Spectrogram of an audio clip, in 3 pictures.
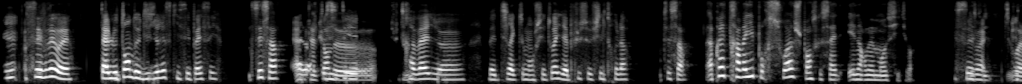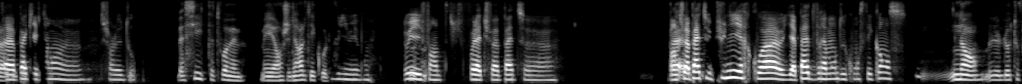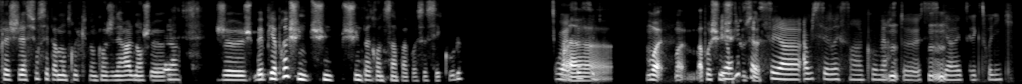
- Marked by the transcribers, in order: tapping; other background noise
- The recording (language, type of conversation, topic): French, unstructured, Quelle est votre plus grande leçon sur l’équilibre entre vie professionnelle et vie personnelle ?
